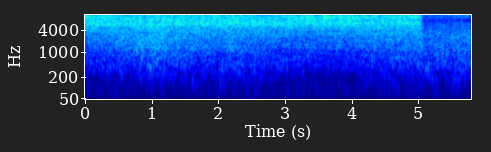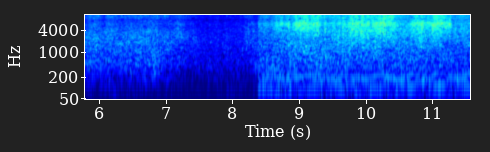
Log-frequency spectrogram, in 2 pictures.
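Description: Water rushing along a small fishing boat's hull, with wind. About eight seconds in, the steady drone of the boat's motor starts suddenly and becomes the loudest sound.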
